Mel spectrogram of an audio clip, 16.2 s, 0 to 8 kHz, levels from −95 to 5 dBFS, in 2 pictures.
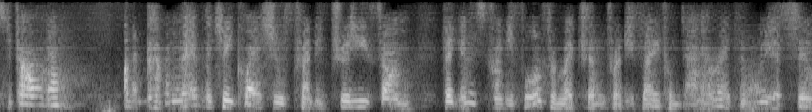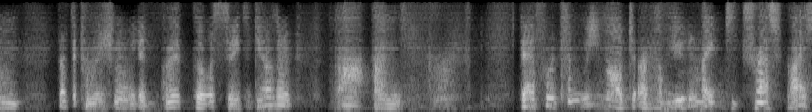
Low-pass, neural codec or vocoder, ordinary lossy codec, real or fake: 7.2 kHz; codec, 44.1 kHz, 0.9 kbps, DAC; none; fake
